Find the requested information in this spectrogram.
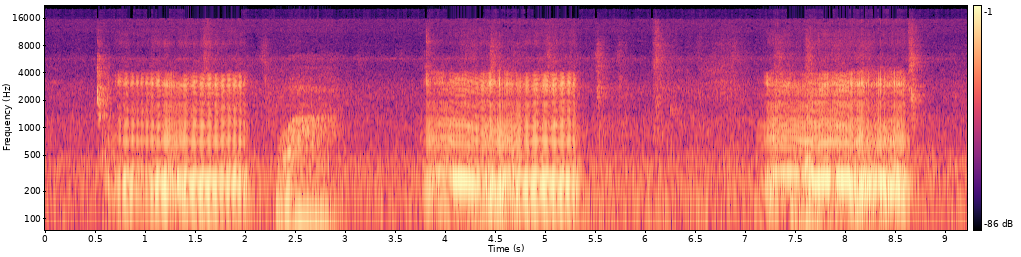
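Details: Sleeping cat snoring loudly: rhythmic snoring with a long buzzing sound on each breath, about 18 breaths a minute.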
